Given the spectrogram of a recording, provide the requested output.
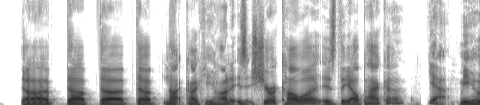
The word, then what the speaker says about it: Shirakawa: Is it Shirakawa? Is the alpaca? Yeah, Miho Shirakawa.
